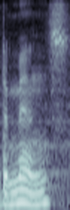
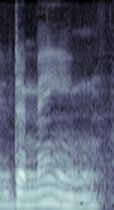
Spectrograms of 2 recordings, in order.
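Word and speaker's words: demesne: I've been pronouncing it demens, because that looks like what it is. Or demens, if I dyslex it and pronounce it backwards, and I like to do. But apparently that is actually domain, as in domain, but with an E.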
